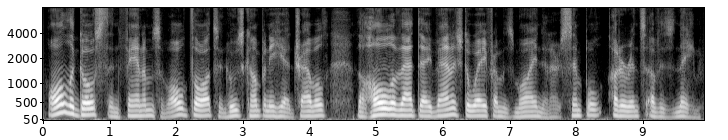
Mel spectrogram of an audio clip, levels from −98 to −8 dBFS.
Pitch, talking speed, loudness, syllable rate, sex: 135 Hz, 190 wpm, -19 LUFS, 4.9 syllables/s, male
